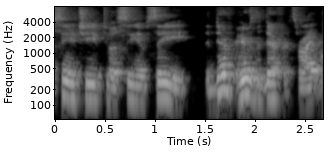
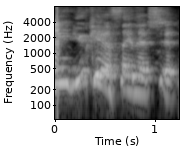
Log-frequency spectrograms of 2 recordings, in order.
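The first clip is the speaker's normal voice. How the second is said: higher, louder comeback through a laugh; laughing mock retort; 11 semitones higher, 8 dB louder than usual. The sailor mocking his old CMC's words back at him, laughing. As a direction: toss it back while cracking up.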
